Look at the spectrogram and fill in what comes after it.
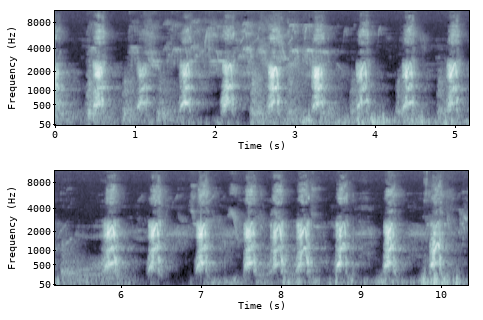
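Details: Brown rare-breed dog, called very dangerous, giving a steady series of loud sharp barks, close together at nearly two per second, with a few quicker yips between.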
